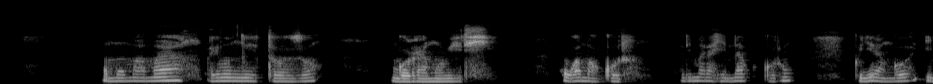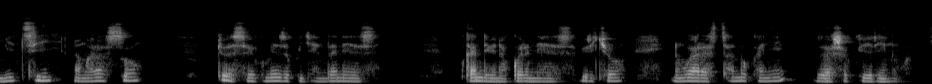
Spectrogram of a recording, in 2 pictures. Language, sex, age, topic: Kinyarwanda, male, 18-24, health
